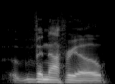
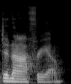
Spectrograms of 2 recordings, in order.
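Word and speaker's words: D'Onofrio: Yeah, I gotta say Vincent Venaf uh Venafhrio or Fenafhrio, how do you say his last name? Uh Vincent Denafhrio.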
